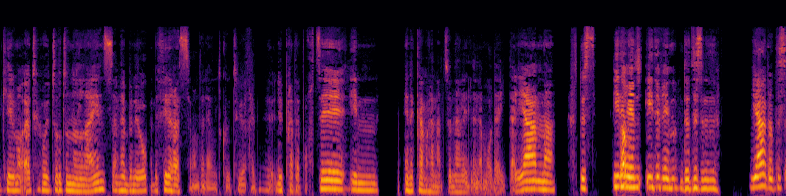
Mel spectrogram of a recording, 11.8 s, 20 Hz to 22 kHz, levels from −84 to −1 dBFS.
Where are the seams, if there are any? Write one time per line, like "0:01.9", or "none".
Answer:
none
